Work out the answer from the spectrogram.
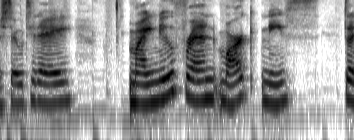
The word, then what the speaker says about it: Neace: My new friend, Mark Neace.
